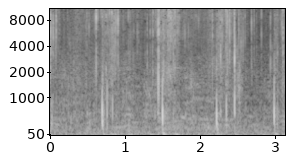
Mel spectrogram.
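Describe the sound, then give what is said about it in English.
Footsteps walk across a cobbled courtyard in downtown Zagreb: a few faint, sharp heel clicks spaced unevenly over a low, steady background hum. “Walking through a cobble courtyard in downtown Zagreb, we enter the Heffer Art Workshop.”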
